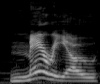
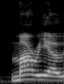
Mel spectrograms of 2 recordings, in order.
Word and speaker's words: Mario: Mario is an Italian word, and many Italians immigrated to America, so their dialect took over, leading to the correct pronunciation coming from the States. But in England and Canada, vowel sounds tend to be shorter, leading to a much smaller emphasis on the R sound, meaning that Mario sounds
